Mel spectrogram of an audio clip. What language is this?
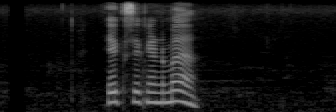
Nepali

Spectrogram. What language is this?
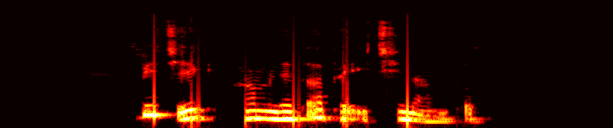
Laz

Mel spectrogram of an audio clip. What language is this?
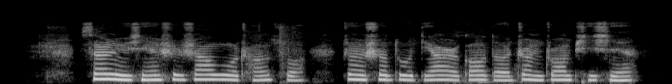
Chinese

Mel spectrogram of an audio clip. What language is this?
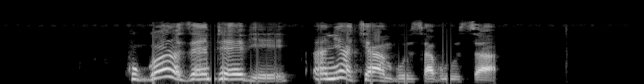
Ganda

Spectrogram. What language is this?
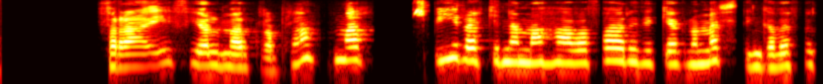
Icelandic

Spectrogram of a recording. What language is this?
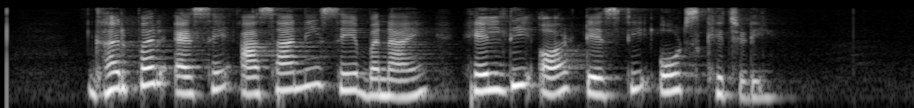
Hindi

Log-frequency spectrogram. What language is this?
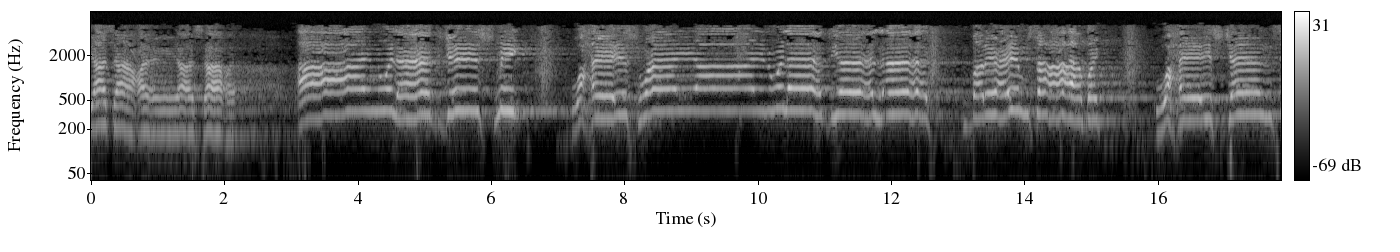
Arabic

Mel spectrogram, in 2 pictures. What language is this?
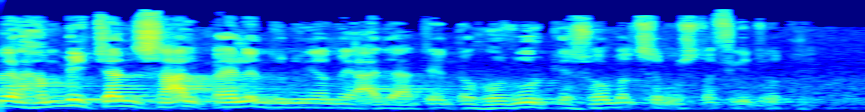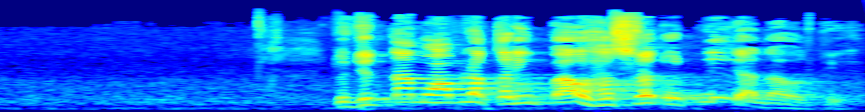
Urdu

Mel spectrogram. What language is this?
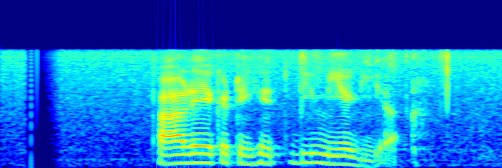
Sinhala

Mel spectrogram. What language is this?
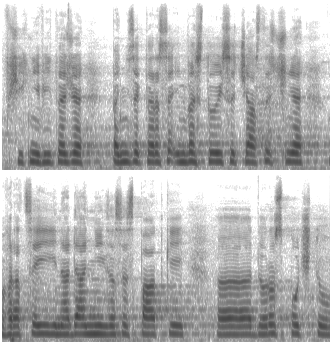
Czech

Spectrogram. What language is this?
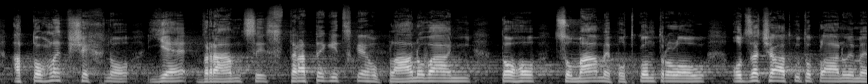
Czech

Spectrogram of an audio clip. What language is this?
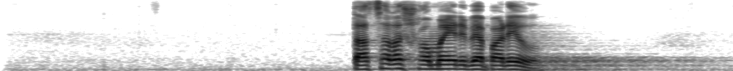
Bangla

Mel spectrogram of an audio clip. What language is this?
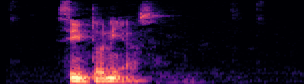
Galician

